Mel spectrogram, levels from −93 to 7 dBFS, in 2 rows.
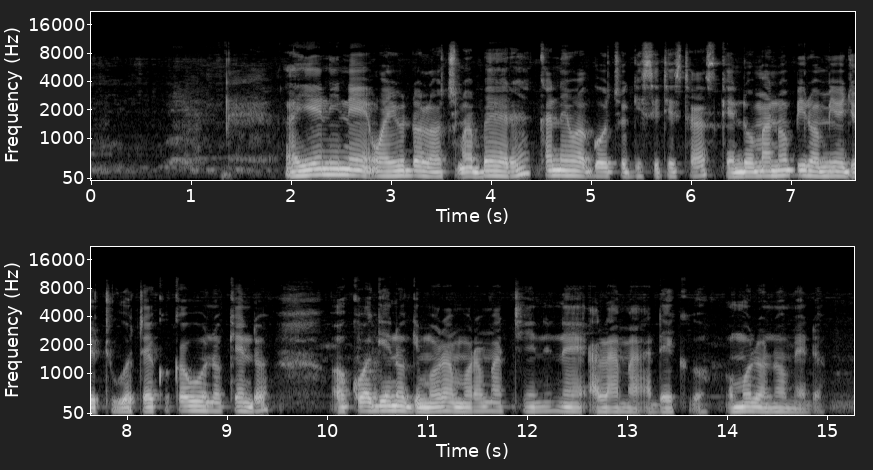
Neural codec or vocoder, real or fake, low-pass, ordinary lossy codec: none; real; none; none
